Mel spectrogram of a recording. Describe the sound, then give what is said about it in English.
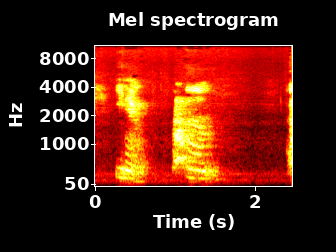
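A dog barks a few times in faint, drawn-out bursts separated by short quiet gaps. “That's my dog.”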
